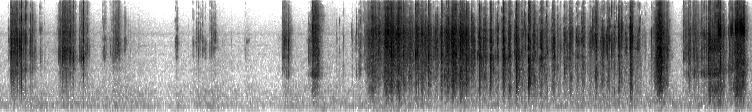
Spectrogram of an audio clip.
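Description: A small white plastic pill bottle with a cap, hollow and likely partly filled with pills, is held in a hand with long red-painted nails and handled or shaken. Short, bright, crinkly rattling bursts come first with pauses between them. These give way to a dense, continuous high scratching rattle before ending in a few more separate bursts.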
